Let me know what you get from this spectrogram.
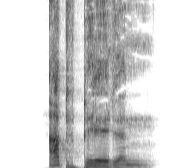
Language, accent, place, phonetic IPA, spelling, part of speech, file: German, Germany, Berlin, [ˈapˌbɪldn̩], Abbilden, noun, De-Abbilden.ogg
- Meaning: gerund of abbilden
